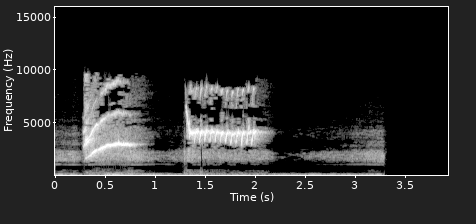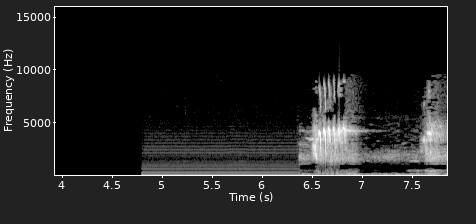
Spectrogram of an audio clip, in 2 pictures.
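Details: White albino canary, a 2017 champion, giving short separate phrases: a rising whistled sweep, a steady high buzzy note, then after a long silence two more brief chirps.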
